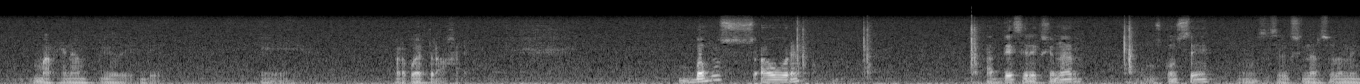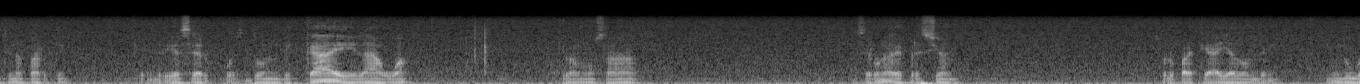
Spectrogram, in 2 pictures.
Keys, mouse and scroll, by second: 8.0 Tab, 8.7 Tab, 9.7 a, 11.3 c, 13.1-18.2 drag, 18.4 Escape, 19.3-27.0 drag.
